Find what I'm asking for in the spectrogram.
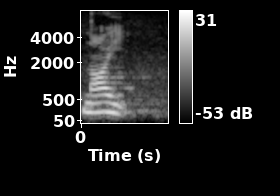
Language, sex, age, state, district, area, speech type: Tamil, female, 18-30, Tamil Nadu, Tiruvarur, rural, read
